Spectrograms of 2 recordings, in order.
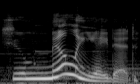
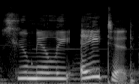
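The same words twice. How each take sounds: First: The stress is on the second syllable. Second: The stress is not on the second syllable. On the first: The speaker calls it right. "要注意重音啊在第二个音节" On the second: The speaker calls it wrong. "不要读成"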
